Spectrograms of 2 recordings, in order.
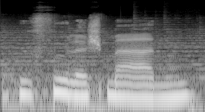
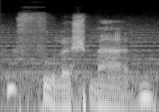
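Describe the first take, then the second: First: It is said in a put-on character voice. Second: It is read in his plain voice.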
